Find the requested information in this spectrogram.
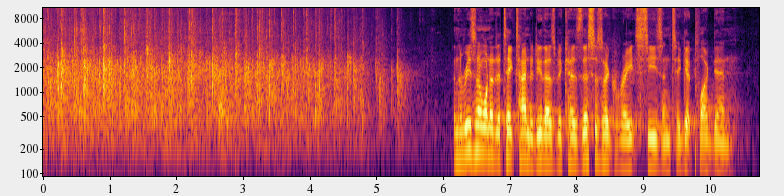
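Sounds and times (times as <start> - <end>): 
room full of people clapping: 0.0 - 5.6
speech: 6.2 - 10.4.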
